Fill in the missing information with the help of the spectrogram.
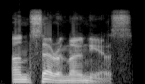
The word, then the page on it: unceremonious: British English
